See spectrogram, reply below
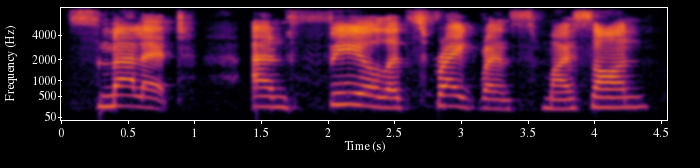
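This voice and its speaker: Woman reading as a calm holy man in a moral storybook: very slow, instructive, bright, lo-fi sound. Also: a little high, clean tone, no echo, heavily acted. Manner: measured, instructive. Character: wise, calm, kindly male saint giving counsel.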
